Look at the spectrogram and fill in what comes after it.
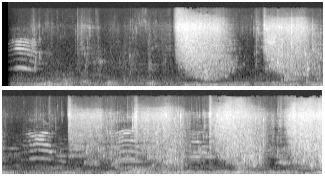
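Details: Cats on a waterlogged roof being cleared of water: short arched meows, one at the start and a small cluster near the middle, come between loud repeated bursts of splashing, swept water and low background rumble.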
